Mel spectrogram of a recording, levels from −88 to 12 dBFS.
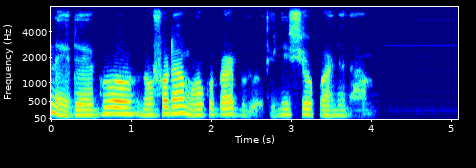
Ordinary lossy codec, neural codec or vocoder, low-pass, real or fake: Opus, 24 kbps; vocoder, 22.05 kHz, 80 mel bands, HiFi-GAN; 7.2 kHz; fake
